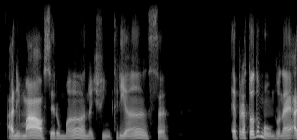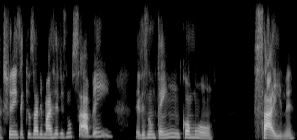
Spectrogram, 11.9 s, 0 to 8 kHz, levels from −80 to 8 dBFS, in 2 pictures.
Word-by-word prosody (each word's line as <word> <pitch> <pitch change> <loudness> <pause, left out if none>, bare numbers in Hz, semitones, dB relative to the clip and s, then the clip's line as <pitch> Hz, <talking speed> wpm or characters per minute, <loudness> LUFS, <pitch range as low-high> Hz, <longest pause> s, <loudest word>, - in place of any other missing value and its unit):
animal, 135 +1 +6
ser 135 0 -6
humano 135 +2 -5
enfim, 135 -2 -12
criança 135 -2 -5 1.3
é 130 - +1
pra 155 +3 -2
todo 170 +9 +1
mundo, 135 - -7
né, 140 +4 +2
a 145 - +5
diferença 170 +3 -2
é - - -15
que 180 +3 -12
os 185 - -8
animais, 180 -1 +2
eles 190 +1 -8
não 220 +2 -10
sabem, 230 - 0 0.5
eles 155 +1 -6
não 175 0 -5
têm 185 +3 -4
como 170 -6 -3 0.8
sair, 140 -7 +5
né. 130 +1 -7
155 Hz, 125 wpm, -21 LUFS, 135-175 Hz, 1.3 s, animal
